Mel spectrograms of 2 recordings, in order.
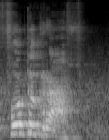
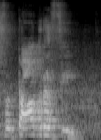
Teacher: In photograph, that middle O is a full clear vowel. In photography, the stress shifts and that same letter O collapses down into a schwah, a quick, almost swallowed a.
